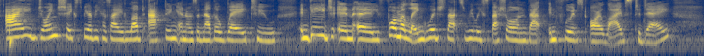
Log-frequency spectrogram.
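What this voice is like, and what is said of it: Unusual regional accent. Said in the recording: “just have a weird accent”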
